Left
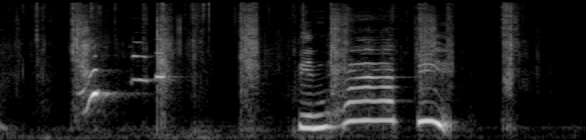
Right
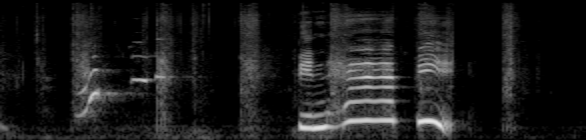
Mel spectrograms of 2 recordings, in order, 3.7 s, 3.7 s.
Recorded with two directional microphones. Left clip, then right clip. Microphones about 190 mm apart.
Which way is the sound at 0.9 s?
55° left (ahead or behind).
